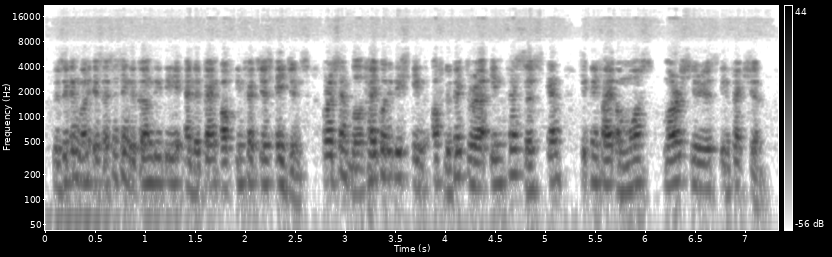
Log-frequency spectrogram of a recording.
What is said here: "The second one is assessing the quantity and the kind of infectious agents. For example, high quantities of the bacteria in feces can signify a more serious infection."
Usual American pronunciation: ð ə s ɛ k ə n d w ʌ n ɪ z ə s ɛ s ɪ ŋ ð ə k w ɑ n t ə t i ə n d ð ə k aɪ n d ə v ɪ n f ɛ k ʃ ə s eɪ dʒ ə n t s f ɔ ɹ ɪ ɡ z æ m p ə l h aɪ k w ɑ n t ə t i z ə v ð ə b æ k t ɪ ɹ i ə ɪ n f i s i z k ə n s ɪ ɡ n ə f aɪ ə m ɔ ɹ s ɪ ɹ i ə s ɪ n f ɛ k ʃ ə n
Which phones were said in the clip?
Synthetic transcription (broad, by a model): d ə s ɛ k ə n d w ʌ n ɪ s ə s ɛ s ɪ ŋ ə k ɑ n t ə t i ə n d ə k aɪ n ə f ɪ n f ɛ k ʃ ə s eɪ dʒ ə n t s f ɔ ɹ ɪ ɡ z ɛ m p ə l h aɪ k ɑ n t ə s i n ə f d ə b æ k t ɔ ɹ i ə ɪ n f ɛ s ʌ s k ə n s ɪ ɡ n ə f aɪ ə m ɔ ɹ s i ɹ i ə s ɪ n f ɛ k ʃ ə n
